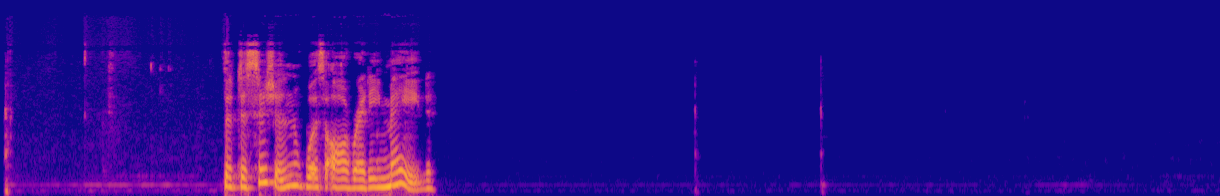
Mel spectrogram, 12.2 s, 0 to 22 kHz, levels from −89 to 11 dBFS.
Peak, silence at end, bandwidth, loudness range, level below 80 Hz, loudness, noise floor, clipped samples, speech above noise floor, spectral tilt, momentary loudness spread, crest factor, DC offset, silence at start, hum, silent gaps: 0 dBFS; 7.85 s; 9.6 kHz; 6 LU; -54 dBFS; -13 LUFS; -81 dBFS; under 0.1%; 69 dB; -5 dB/octave; 12 LU; 20 dB; under 0.1%; 0.05 s; none; none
